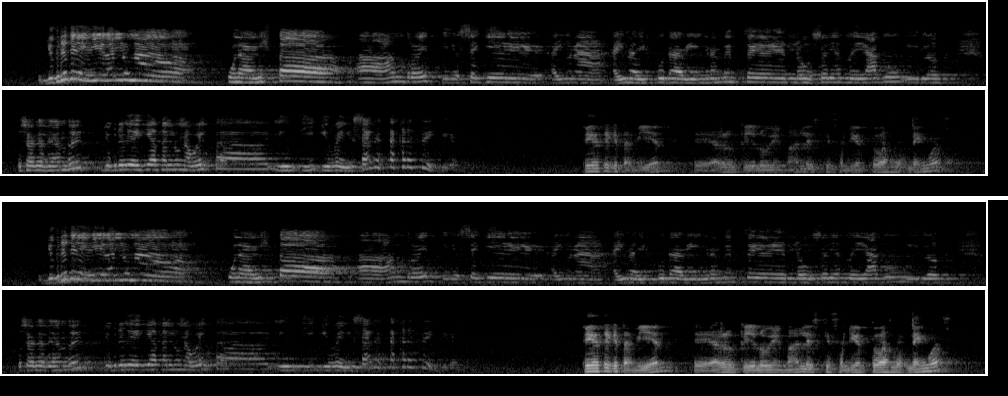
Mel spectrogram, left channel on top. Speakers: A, on the left; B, on the right.
A: Yo creo que debería darle una, una vista a Android, que yo sé que hay una, hay una disputa bien grande entre los usuarios de Apple y los usuarios de Android. Yo creo que debería darle una vuelta y, y- y revisar estas características.
B: Fíjate que también eh, algo que yo lo vi mal es que salió en todas las lenguas,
